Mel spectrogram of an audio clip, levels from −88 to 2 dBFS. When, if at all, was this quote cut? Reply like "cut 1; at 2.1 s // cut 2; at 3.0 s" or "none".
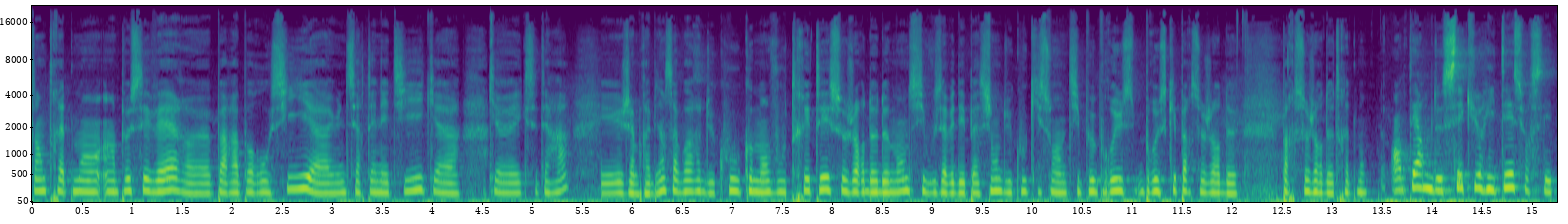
cut 1; at 4.6 s // cut 2; at 13.5 s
